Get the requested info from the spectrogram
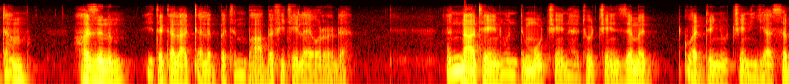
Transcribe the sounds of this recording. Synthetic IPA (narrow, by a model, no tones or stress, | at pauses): t̪ʰam | hazɨnɨm | jɛt̪ʰəkʼəlakʼːələbːət̪ʰɨmba̰bəfit̪ʰe̞lajwɔ̰rːə̰d̪ə | ʔɨnːat̪ʰenwɔnd̪ɨmːo̞t͡ʃːenət̪ʰo̞t͡ʃːḛnzəmə | ɡ̥ʷwad̪ːəɲːo̞t͡ʃːḛnɨjːasɨβ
